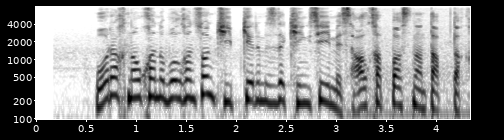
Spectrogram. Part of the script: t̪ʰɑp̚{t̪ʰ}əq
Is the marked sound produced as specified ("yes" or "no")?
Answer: no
